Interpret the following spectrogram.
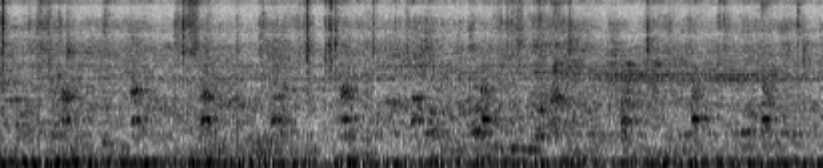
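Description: Faint, short, high animal calls, about two a second, over a low steady hum, with light crinkling of paper being folded.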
